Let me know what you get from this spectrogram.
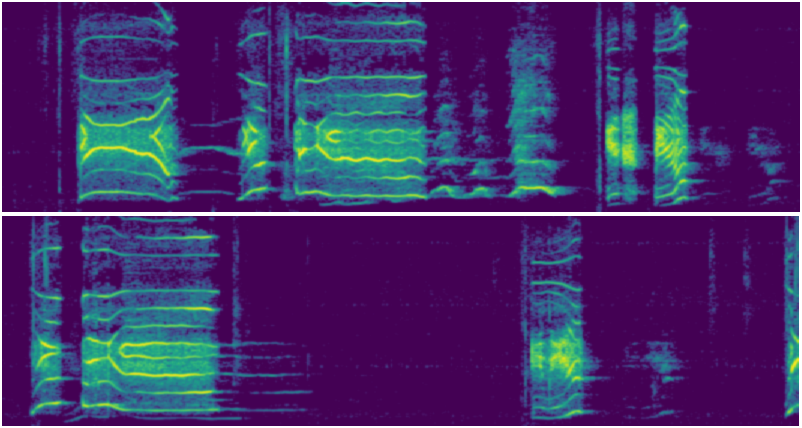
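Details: Domestic cat meowing indoors in a small room: several drawn-out, harmonic meows with rising-then-falling pitch, some short and clipped, separated by quiet gaps; a faint child's voice may be present.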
